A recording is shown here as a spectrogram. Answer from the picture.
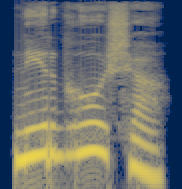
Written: ನೊರಕಿಸು

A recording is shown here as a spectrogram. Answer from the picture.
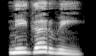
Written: ನಿಖರ್ವ

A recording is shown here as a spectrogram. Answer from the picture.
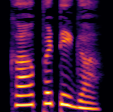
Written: ಕೈಪೆಟ್ಟಿಗೆ

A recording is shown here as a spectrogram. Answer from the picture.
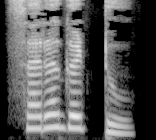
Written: ಸಾರಗೆಡು

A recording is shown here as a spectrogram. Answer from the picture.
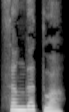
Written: ಸಂಗತ್ವ

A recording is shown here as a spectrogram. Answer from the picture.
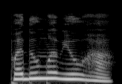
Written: ಪದ್ಮವ್ಯೂಹ

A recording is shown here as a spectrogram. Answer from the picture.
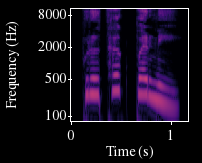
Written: ಪೃಥಕ್ಪರ್ಣಿ

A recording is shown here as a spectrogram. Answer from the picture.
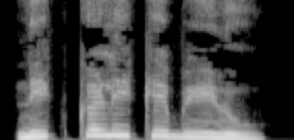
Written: ನಿಕ್ಕಳಿಕೆಬೀಳು

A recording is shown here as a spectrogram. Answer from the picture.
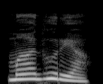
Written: ಮೈತ್ರೇಯ

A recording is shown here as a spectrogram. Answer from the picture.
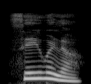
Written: ಸೋವಳಿ

